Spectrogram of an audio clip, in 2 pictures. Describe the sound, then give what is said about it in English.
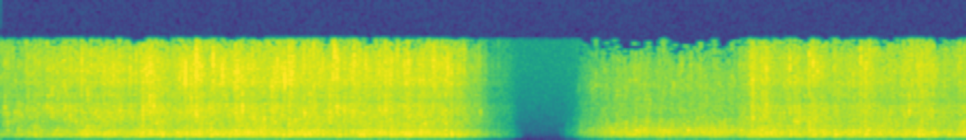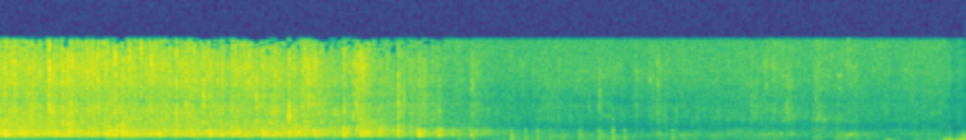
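Dense audience applause welcoming a speaker to the stage at a conference session: a loud, steady roar of clapping, broken by one short silent gap, then thinning out toward the end. “And without further ado, please put your hands together and welcome Malika.”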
